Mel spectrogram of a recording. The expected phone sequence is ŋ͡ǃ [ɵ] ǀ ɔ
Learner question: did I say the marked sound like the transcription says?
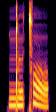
yes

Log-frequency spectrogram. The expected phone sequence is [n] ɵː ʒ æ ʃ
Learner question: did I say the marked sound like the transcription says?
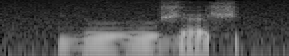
yes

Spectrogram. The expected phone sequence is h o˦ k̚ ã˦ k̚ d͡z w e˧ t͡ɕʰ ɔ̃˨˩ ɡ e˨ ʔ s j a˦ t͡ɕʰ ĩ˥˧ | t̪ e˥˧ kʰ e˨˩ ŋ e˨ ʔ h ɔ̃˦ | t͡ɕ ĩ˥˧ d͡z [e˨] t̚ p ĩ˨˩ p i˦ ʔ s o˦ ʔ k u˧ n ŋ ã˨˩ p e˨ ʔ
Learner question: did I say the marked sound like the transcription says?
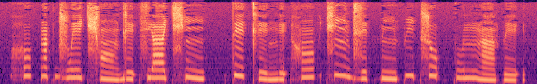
yes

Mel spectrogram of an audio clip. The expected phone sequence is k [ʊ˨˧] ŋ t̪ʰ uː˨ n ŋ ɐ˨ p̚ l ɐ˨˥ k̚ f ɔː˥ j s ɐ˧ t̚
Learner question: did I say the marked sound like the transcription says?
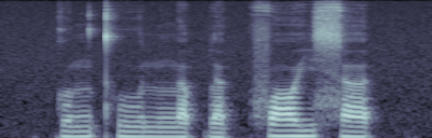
yes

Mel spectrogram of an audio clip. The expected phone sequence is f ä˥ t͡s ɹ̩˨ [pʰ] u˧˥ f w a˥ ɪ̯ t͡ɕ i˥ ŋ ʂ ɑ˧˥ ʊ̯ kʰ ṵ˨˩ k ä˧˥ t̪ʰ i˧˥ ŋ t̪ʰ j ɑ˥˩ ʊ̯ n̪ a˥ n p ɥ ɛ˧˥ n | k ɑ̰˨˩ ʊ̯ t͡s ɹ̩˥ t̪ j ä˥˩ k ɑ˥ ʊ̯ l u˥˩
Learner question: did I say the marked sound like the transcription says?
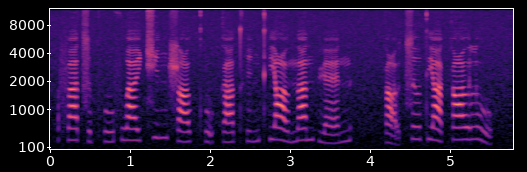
yes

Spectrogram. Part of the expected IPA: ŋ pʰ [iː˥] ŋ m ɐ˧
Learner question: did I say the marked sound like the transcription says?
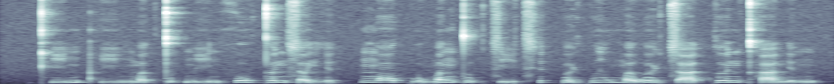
no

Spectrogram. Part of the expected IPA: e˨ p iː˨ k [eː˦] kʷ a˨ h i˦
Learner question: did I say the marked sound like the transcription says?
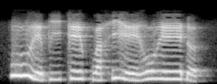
no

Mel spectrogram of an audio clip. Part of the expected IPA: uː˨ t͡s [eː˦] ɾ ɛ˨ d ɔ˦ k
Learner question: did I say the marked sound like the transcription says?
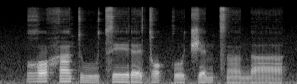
yes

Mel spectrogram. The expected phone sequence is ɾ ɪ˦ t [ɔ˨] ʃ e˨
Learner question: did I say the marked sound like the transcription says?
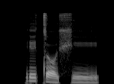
yes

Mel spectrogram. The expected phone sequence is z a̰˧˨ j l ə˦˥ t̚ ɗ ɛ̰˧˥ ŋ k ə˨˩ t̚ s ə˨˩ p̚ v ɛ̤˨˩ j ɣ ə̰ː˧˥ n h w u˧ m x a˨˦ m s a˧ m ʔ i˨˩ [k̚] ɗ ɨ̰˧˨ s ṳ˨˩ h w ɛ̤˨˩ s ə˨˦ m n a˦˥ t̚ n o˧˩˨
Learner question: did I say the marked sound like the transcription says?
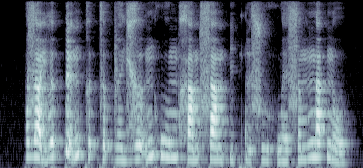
yes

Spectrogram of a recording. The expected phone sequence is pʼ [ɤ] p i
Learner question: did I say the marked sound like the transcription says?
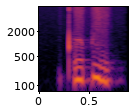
no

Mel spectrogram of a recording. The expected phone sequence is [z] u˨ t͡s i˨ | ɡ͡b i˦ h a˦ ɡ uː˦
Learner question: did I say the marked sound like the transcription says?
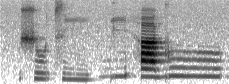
no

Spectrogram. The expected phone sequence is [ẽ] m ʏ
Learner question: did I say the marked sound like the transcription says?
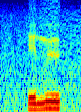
no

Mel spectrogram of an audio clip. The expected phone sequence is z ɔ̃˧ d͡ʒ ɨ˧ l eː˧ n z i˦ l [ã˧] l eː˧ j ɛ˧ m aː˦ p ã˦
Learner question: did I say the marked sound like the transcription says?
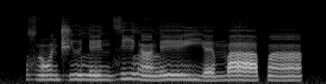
yes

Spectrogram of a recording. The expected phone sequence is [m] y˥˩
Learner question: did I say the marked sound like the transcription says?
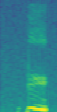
no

